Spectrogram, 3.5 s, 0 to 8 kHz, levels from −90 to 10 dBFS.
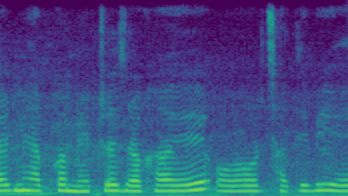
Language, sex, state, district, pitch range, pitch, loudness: Hindi, female, Arunachal Pradesh, Lower Dibang Valley, 220-240 Hz, 230 Hz, -15 LUFS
